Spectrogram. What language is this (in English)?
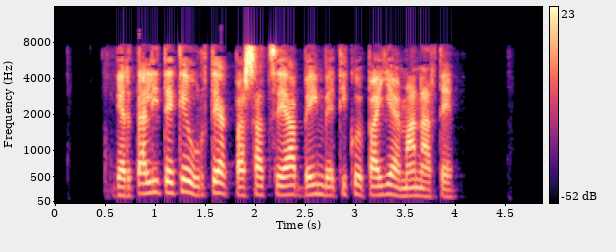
Basque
